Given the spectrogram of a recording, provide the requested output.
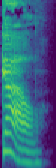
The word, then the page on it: gal: British English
